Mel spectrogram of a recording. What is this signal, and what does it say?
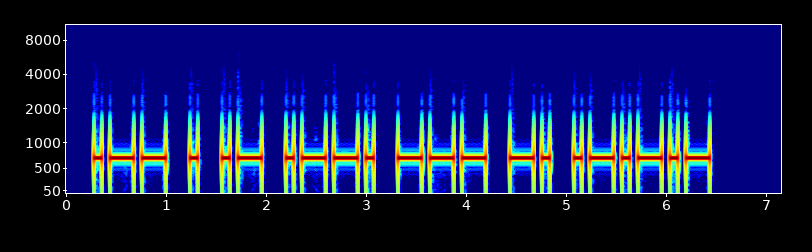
Morse code, heard as a keyed tone, about 15 wpm, 700 Hz. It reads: WEAPON.
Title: A Sound Of Thunder 15wpm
